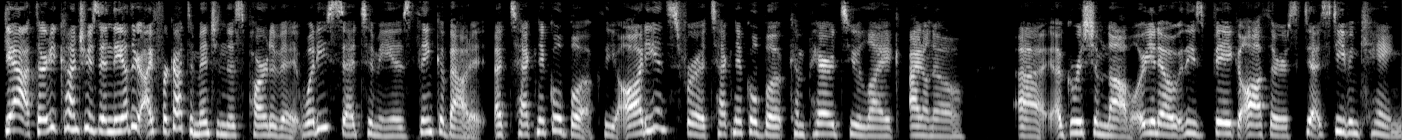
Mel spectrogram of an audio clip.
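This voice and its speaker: A woman's voice: medium pitch, moderate pace, a bit bright. Chatty woman on a podcast. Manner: chatty, retells advice with quoted asides. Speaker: co-author guest. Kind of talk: casual podcast conversation.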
